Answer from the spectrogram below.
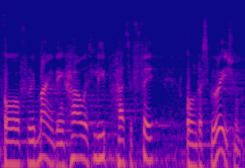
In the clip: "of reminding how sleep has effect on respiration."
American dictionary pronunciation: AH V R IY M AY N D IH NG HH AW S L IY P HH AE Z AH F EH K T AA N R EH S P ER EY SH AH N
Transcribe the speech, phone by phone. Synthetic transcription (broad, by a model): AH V R IY M AY N D IH NG HH AW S L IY P HH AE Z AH F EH T AA N R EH S P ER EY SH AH N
